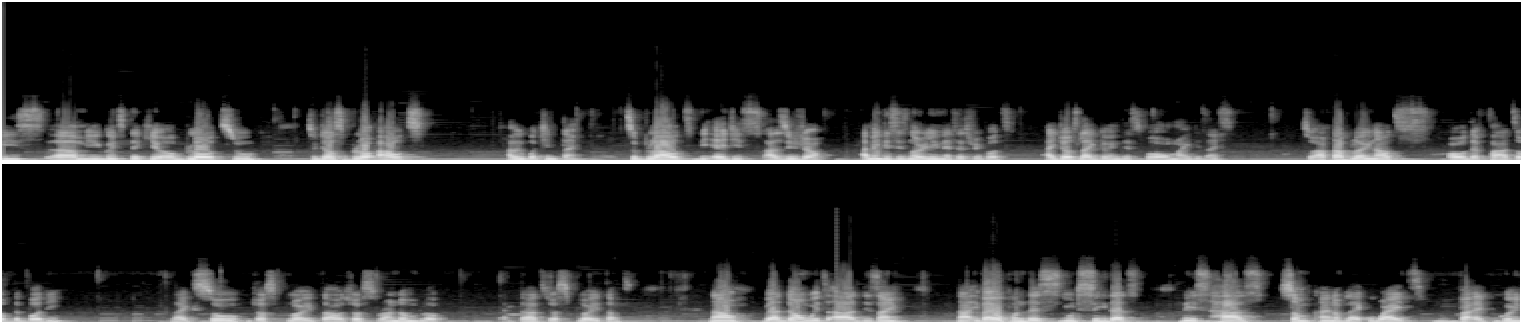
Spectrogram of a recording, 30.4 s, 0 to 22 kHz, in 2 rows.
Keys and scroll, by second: 3.7 ].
